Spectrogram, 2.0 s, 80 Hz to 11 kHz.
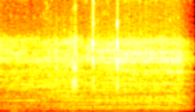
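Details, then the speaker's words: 2018 FLEX Walker machine tune-up, water and cleaner pump test run to purge air after opening the line: short high buzzing pump whir with sputtering pops as air clears from the dispensing tip, then shuts off; priming normally. "water and cleaner water pump test button enabled we're going to look for the dispensing tip over here to stop spitting out air bubbles"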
